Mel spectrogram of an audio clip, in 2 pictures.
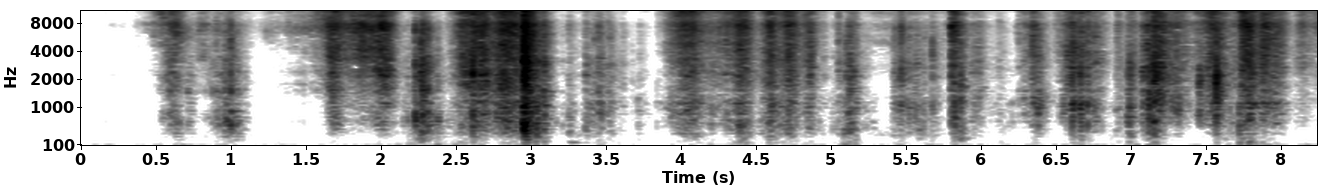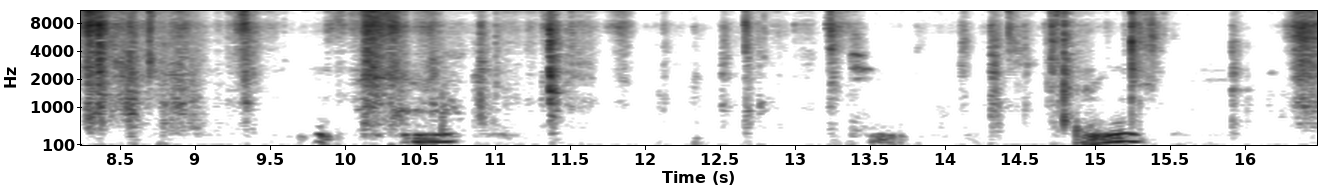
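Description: Plastic blister packaging and its cardboard backing being torn and pulled apart by hand, crackling and crinkling in irregular bursts that are loudest in the first half. Later the crinkles are fewer and quieter, with a brief low vocal sound around ten seconds and again near fifteen.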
